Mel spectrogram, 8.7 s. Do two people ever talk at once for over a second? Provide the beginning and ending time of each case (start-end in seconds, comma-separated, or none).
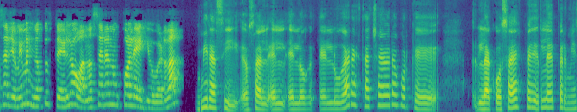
none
